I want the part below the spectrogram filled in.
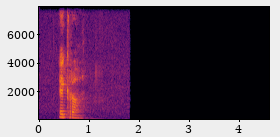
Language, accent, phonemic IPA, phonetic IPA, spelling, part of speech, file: Armenian, Eastern Armenian, /ekˈɾɑn/, [ekɾɑ́n], էկրան, noun, Hy-էկրան.ogg
- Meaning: screen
